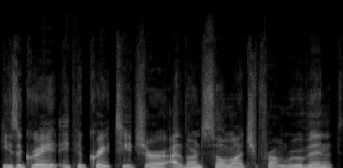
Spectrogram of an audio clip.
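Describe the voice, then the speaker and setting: This testimonial comes from a music course student whose mid-range voice is clean in tone and moderate in pace. The audio is studio quality with no room sound. She answers the interviewer's questions chattily, full of enthusiasm and frequent chuckles as she explains.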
